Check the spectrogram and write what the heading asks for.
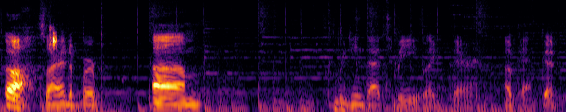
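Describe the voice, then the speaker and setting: A man hosting a live stream, commentating matches in a rambling, excitable way and laughing often. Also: deep voice, moderate pace, faint music behind. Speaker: league commissioner and host.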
